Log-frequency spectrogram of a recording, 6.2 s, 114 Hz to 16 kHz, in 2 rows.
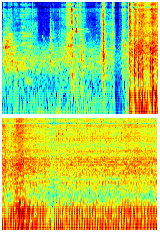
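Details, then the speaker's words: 1969 Norton Commando Fastback, first start after winter lay-up, with the wet sump drained, fresh Miller 20-50 oil and a freshly charged battery, at about 17°: a few kick clunks, then the twin catches and settles into a steady, deep idle. It is running normally. "Ooh, she fired. Or barked. Just going to give her another tickle. She's definitely barking."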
